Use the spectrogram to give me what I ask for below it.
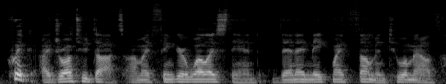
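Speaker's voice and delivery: ordinary delivery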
